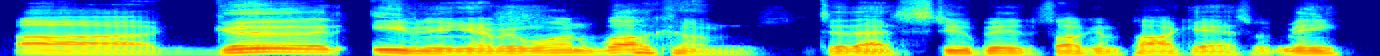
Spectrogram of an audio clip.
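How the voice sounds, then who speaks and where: A man's voice: lowish voice, moderate pace, clear, resonant tone, no room sound. An American man co-hosting a podcast in casual, comedic chat, rambling along with plenty of swearing and slang. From New Jersey, USA. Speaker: podcast co-host.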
